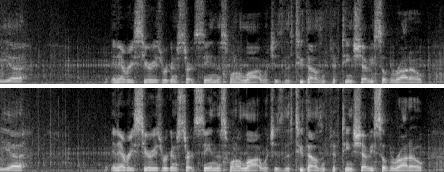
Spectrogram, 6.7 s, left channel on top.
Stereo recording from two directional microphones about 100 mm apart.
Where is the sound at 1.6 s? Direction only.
40° right (ahead or behind).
